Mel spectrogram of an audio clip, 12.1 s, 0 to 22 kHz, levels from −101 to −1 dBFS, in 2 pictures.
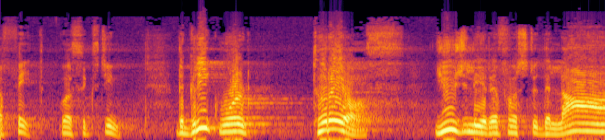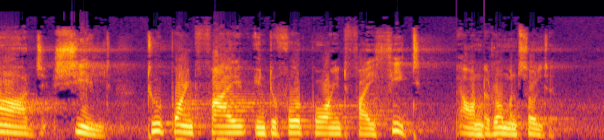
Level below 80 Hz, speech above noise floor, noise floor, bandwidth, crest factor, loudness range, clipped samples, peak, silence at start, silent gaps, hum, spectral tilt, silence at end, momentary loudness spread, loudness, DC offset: -42 dBFS; 22 dB; -31 dBFS; 14 kHz; 10 dB; 3 LU; 0.1%; 0 dBFS; 0 s; none; none; -5 dB/octave; 0.5 s; 14 LU; -9 LUFS; under 0.1%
